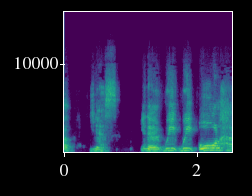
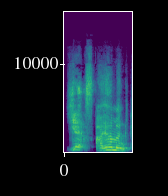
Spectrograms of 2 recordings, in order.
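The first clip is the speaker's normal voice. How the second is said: raised, louder angry client agreeing; mock angry client; 6 semitones higher, 6 dB louder than usual. Angry client snapping back at the salon manager. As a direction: play the furious client admitting it. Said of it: "they're likely to say yes to".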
